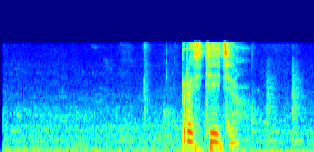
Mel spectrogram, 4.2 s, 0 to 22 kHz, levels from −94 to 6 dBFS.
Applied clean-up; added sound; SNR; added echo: none; none; none; none.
